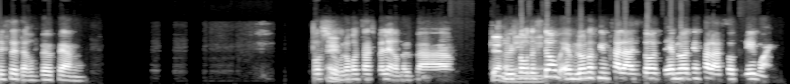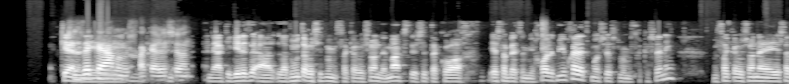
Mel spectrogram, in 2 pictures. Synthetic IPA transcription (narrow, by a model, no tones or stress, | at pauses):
iset̪aʁbepe̞amim | poʃuvlo̞ʁot͡saʃbaleʁavalba | kenbebiʃfoʁd̪ast̪oʁbemlo̞not̪nimχalaːso̞t̪emlo̞not̪nimχalaːso̞tʁimaj | keʃnezekajamamisχakaʁiʃo̞naniʁakaɡid̪ledzeʔalad̪mutaʁeʃitbemisχakaʁiʃo̞nlemaksjeʃet̪ako̞aχ | jɛʃlabeet͡semjeχo̞letmejuχedet̪̚kmo̞ʃejeʃlbemisχḁkaʃeni | bamisχakaʁiʃo̞njeʃla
